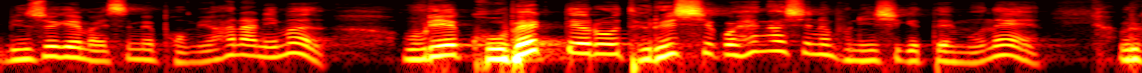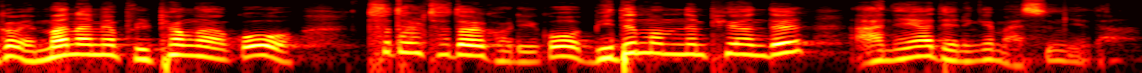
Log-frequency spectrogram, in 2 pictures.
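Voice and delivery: ordinary delivery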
